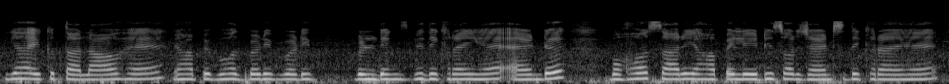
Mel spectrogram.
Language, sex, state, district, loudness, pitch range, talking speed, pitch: Hindi, female, Uttar Pradesh, Jalaun, -23 LUFS, 235-245 Hz, 150 wpm, 240 Hz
